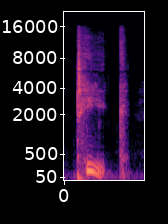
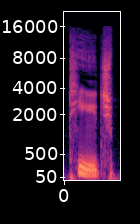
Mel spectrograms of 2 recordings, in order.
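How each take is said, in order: First: The name ends with a k sound. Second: The name ends with a ch sound. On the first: "traditionally the CH sound often had a K sound, so it might be pronounced Teek" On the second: "instead of Teach"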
